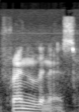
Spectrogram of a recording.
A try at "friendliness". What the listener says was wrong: Yeah, the target I have in my head is friendly, so a E sound here instead of a I. It might get reduced in connected speech. I'm not sure. Like in kind of, you know, if I'm not paying attention to it.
